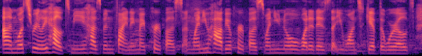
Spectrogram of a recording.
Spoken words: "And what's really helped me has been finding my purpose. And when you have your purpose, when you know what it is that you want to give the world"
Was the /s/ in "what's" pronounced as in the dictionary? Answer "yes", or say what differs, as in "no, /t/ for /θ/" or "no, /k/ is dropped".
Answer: yes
